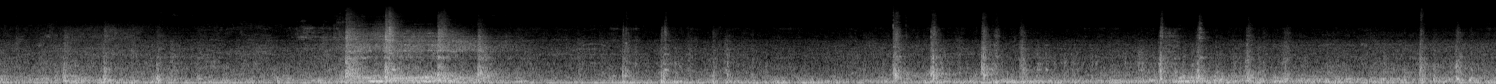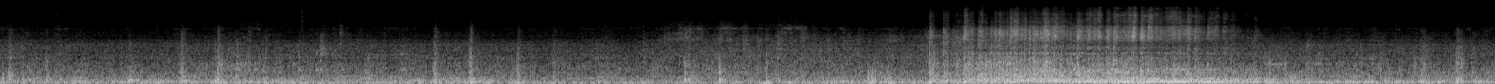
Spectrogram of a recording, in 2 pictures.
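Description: Passenger railway carriage running along the line, heard from inside by the window: a steady rumble of wheels on rail with scattered clicks from the rail joints. There are two louder spells of rushing noise, one about four seconds in and a longer one from about 24 to 27 seconds.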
